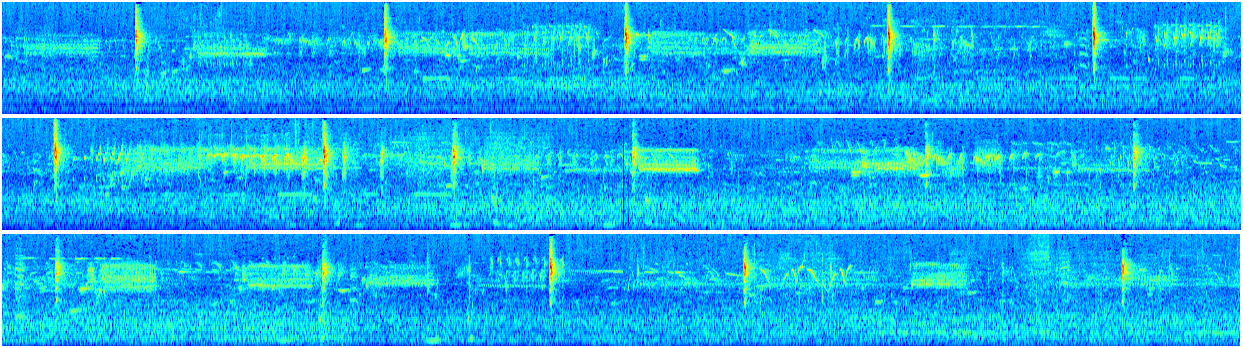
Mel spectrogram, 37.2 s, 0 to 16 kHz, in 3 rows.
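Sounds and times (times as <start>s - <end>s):
Red-winged Blackbird Agelaius phoeniceus calling: 0.2s - 37.1s.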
